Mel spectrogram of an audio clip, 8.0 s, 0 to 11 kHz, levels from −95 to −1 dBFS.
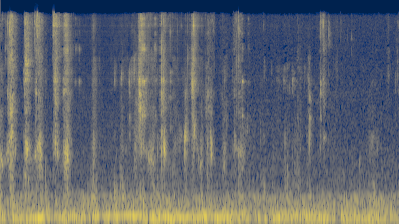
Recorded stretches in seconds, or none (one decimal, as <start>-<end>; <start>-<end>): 0.0-1.3; 4.1-8.0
